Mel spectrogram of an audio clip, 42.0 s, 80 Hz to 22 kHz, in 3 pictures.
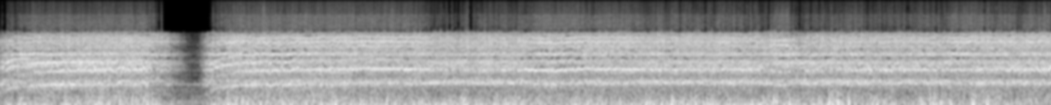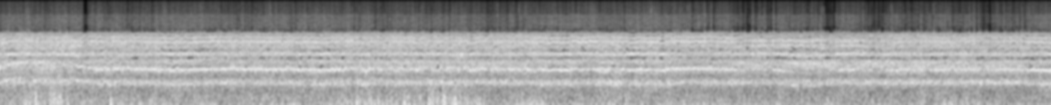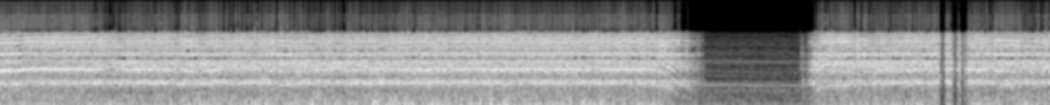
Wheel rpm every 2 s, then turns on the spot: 140, 130, 210, 230, 230, 230, 230, 270, 230, 230, 230, 220, 230, 230, 230, 230, 230, 230, 150, 50, 220.
none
